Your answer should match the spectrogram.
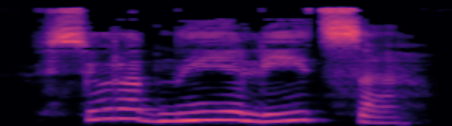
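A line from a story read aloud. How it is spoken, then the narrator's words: Drawling. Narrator (Russian): протянула Карла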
